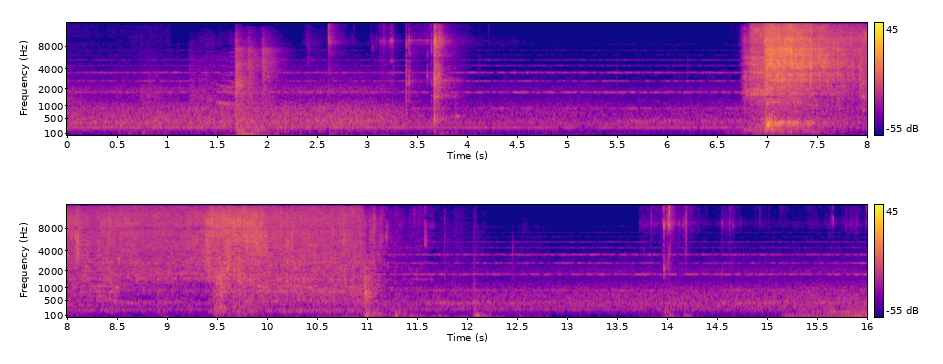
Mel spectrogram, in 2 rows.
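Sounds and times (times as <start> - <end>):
tap water running into sink: 6.8 - 11.8
person washing face: 6.8 - 12.0.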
